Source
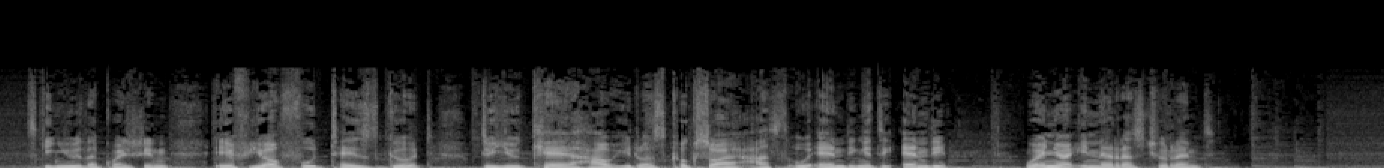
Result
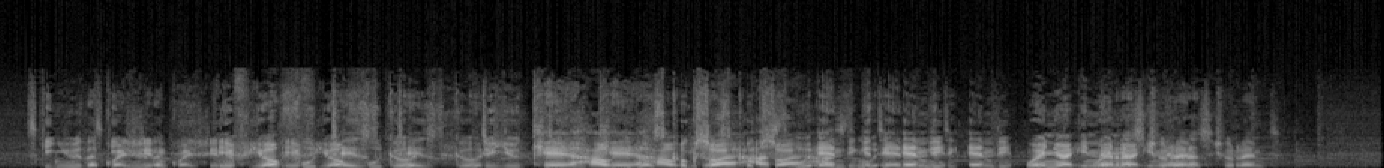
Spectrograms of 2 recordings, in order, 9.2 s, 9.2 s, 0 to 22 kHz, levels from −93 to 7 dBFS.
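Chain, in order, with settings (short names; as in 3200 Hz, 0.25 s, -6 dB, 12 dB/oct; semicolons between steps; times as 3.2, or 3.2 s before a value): HPF 540 Hz 24 dB/oct; crackle 350/s -52 dBFS; echo 0.44 s -4 dB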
